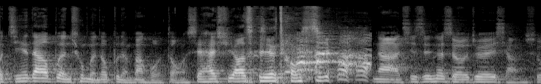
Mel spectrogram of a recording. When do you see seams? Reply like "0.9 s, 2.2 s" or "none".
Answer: 3.7 s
